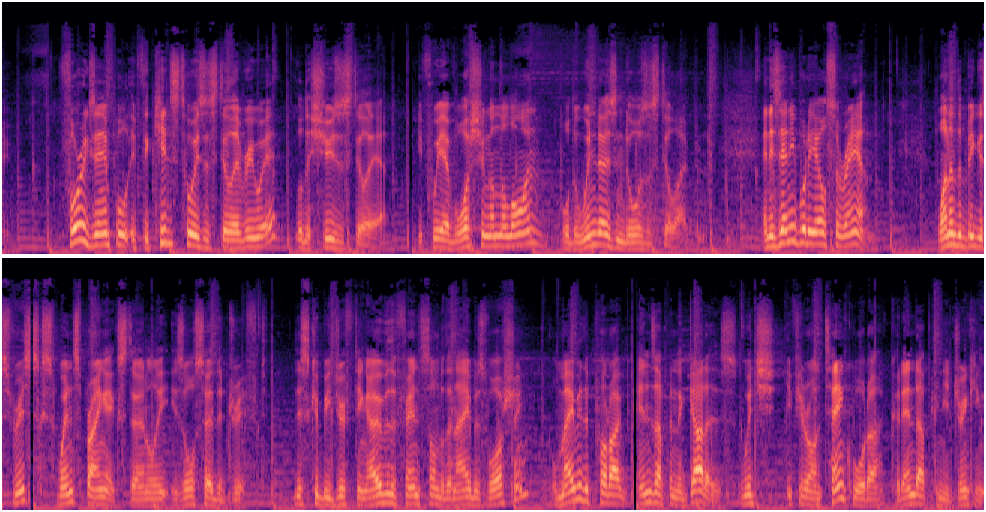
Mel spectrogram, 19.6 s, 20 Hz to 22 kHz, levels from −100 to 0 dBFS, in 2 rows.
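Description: Separately encoded pieces were joined without trimming each one's start-up delay and final-frame padding, leaving a gap at a join of encoded pieces every 6 s: 4.06–4.09 s (about 30 ms), 10.09–10.12 s and 16.12–16.16 s (about 34 ms each). The sound drops out abruptly, with smeared edges, then resumes where it stopped.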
